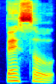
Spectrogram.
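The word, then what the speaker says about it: pestle: यू आपको where the पैसल इज तो कहां पर है इसमें टी साइलेंट होता है पैसल में मूसल पैसल होता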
